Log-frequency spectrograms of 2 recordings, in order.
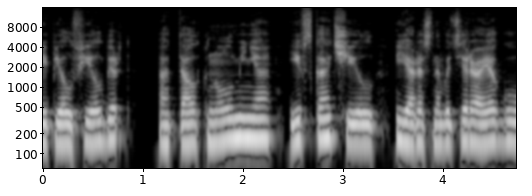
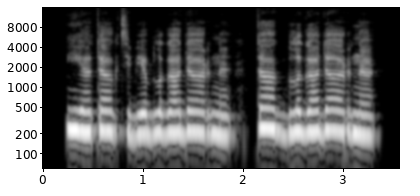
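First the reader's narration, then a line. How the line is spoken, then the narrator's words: Sobbing. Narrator (Russian): всхлипывала я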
